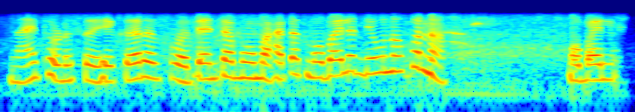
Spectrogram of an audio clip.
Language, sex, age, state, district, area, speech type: Marathi, female, 30-45, Maharashtra, Hingoli, urban, conversation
